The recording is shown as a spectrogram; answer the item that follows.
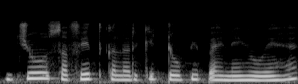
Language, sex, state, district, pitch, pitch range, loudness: Hindi, female, Bihar, Begusarai, 220 Hz, 205-240 Hz, -19 LUFS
